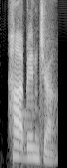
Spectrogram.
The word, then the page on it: harbinger: Indian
